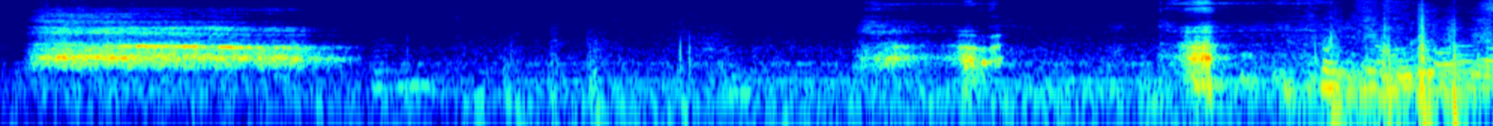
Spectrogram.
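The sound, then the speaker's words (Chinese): A person exhales in a breathing demonstration about abdominal support, a soft, airy rush of breath after a brief voiced sound, followed by a few short, faint breathy puffs. “来，我们吸气的时候是不是，对不对？那我吐气，理论上吐完了嘛”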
